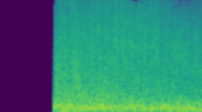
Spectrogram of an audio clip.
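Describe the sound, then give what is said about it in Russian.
Explosion blasting through a metal wall, set off by an electric detonator and detonating cord, bursting in suddenly from silence and continuing as a loud, heavy rumbling roar to the end. “Оглушительный взрыв сотряс стену и выбросил язык красного пламени.”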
